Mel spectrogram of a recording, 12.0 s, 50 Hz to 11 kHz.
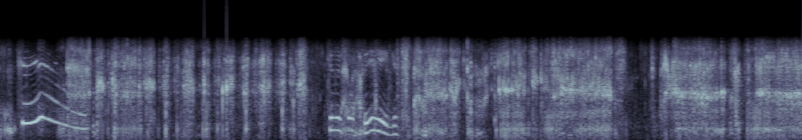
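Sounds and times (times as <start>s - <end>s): dogs growling: 0.0s - 12.0s.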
